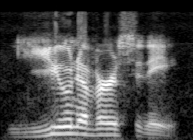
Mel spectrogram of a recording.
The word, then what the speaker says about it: university: A university, because there's a Y sound.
